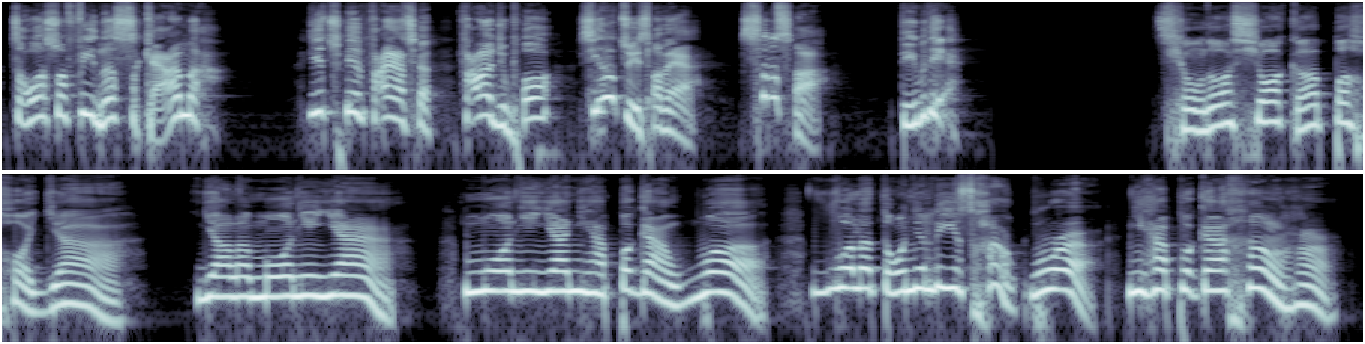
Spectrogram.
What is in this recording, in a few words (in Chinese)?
男 模仿 青岛话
